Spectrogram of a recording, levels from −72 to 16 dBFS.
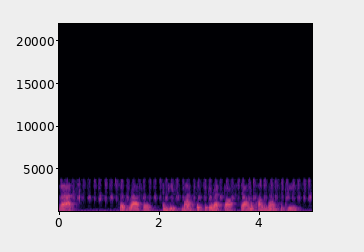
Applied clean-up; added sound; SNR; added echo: none; Domestic sounds, home sounds; 16 dB; reverberation time 0.3 s.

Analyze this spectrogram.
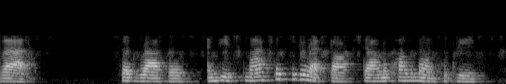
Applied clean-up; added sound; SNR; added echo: neural separator model SepFormer DNS4.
